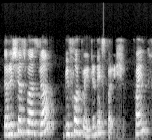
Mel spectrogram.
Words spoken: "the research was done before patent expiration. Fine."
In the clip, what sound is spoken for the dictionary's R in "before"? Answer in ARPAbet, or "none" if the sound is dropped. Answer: R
